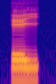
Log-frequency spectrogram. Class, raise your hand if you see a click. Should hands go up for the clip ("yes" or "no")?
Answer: no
